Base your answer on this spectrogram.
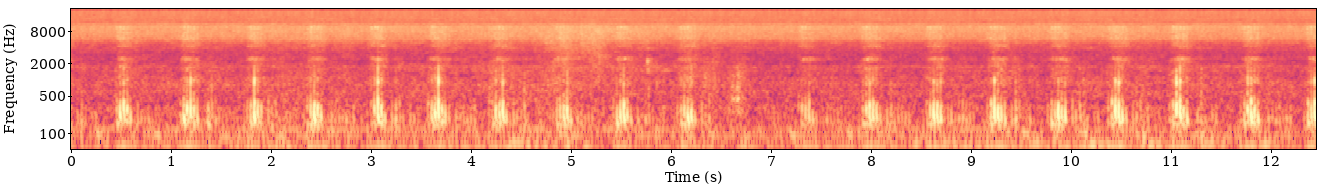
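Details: Contented she-cat purring during a cuddle, a steady low rumble rising and falling in regular breaths about every 0.65 seconds throughout, quiet room otherwise.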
